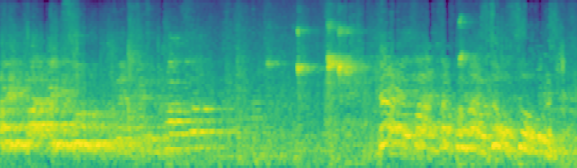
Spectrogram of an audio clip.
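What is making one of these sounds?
A group of men chant and shout loudly together.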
